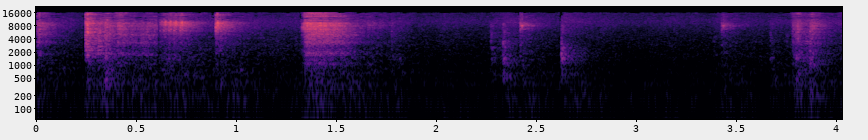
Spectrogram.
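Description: Light clicks and taps of a plastic-and-metal 2.5-inch SSD mounting sled being handled and pressed into place on the back panel of a PC case. There are about ten sharp clicks, irregularly spaced, with a brief scrape about a second and a half in.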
